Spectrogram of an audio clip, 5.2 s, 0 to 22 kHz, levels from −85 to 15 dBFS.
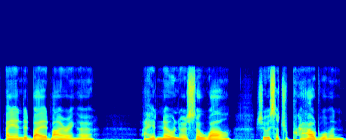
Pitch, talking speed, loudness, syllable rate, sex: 200 Hz, 185 wpm, -17 LUFS, 5.2 syllables/s, female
